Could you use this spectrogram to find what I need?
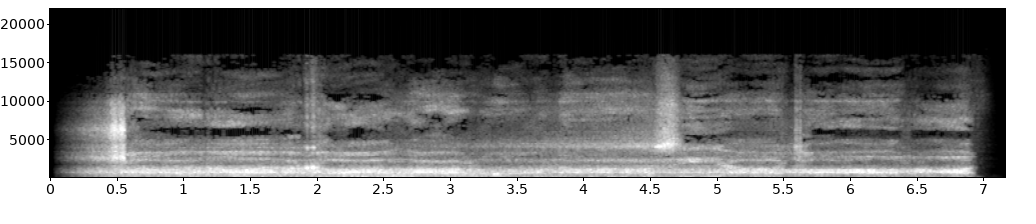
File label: Horror Evil Spell Voice; Evil Voices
